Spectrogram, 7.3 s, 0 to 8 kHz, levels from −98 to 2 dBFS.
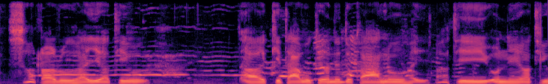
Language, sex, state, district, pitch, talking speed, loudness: Bajjika, male, Bihar, Vaishali, 115 Hz, 105 wpm, -27 LUFS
